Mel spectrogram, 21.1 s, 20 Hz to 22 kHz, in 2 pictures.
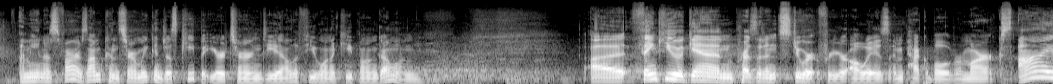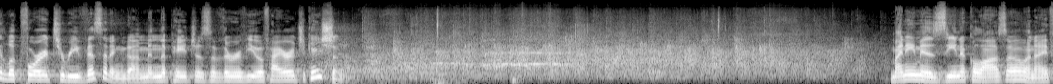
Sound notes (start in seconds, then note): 4.1 audience laughs; 14.0 audience applauds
